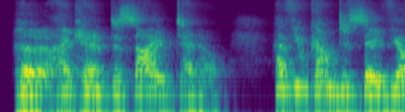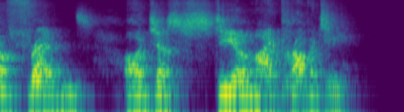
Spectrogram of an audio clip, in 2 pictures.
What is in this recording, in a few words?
Taunt Neutral; Warframe; Alad V Boss; en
